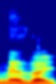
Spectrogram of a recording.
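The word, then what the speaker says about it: Magi: এটা উচ্চারণ কিন্তু মেজাই, উল্টাপাল্টা স্যার উচ্চারণ করে না।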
